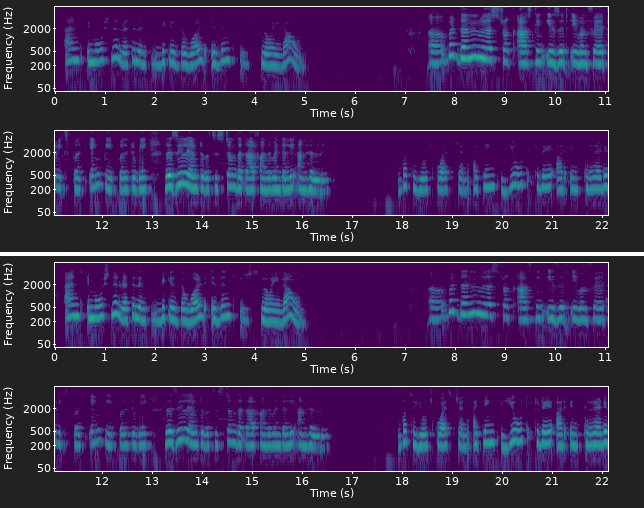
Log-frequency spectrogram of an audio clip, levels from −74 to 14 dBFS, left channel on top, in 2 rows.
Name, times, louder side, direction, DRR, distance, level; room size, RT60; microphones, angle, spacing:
voice 1, 0.2-5.0 17.9-22.1, right 4 dB, 50° right, 0.4 m, -34 dB
voice 2, 7.5-16.5, left 6 dB, 55° left, 0.4 m, -32 dB
10.5 x 4.4 x 2.8 m
head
